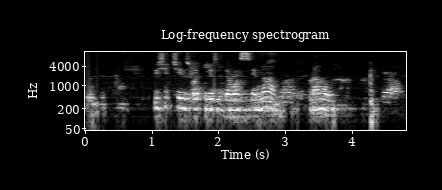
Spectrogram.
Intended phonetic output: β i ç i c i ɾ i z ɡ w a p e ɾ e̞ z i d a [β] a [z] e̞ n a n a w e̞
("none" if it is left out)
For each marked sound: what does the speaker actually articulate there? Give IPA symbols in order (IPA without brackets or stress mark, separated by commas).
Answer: w, s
